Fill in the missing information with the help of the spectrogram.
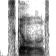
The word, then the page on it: scold: British English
